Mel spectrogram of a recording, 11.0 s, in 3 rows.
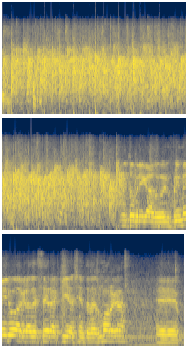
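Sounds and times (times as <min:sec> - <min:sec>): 
crowd applause: 0:00.0 - 0:06.4
speech: 0:06.1 - 0:11.0.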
